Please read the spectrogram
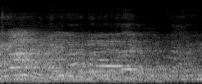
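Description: Chatter of several overlapping voices, with no single clear speaker.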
